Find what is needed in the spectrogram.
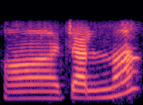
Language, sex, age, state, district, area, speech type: Odia, female, 30-45, Odisha, Bhadrak, rural, conversation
